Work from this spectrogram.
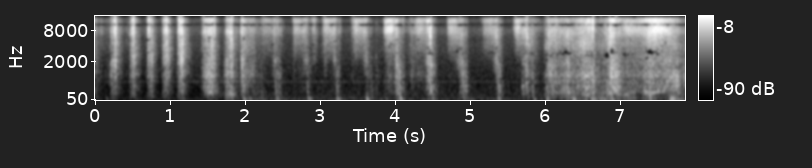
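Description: Long nails scratch worn beige cotton denim jeans and fold the rolled hem or cuff edge, making a series of short, bright, rasping strokes at a fairly steady pace. The scratching grows denser and more continuous near the end.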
